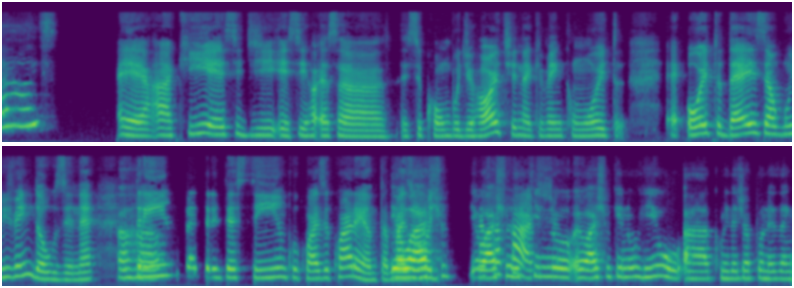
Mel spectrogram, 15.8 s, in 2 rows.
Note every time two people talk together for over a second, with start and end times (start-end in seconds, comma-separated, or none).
11.8-13.5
